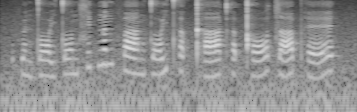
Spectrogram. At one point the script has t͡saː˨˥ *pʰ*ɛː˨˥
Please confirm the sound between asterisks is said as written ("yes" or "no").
yes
